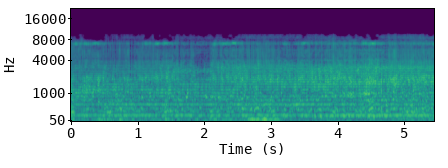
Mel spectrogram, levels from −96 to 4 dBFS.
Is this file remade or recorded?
remade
